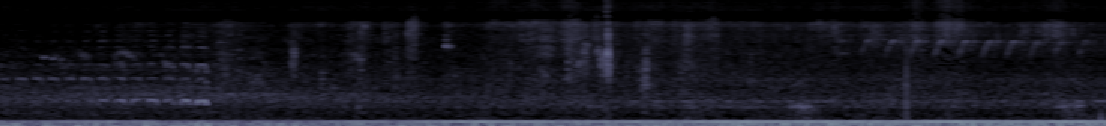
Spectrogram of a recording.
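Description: Small birds chirping and trilling in short runs of quick repeated notes, over a steady low hum.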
